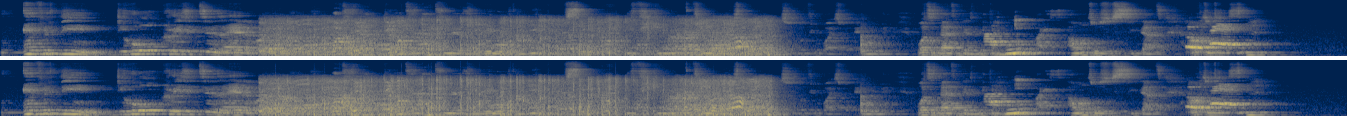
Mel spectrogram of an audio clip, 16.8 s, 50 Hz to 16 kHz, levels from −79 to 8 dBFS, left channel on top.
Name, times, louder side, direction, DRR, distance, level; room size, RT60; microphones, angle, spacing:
voice 1, 0.3-7.4 7.8-12.3 12.7-15.2 15.6-15.7, equal, 10° right, -1 dB, 0.8 m, -27 dB
Livestock farm animals working animals, 3.2-9.6, right 3 dB, 30° right, 0.4 m, -23 dB
voice 2, 12.3-12.8 14.8-15.4 15.7-15.8, left 2 dB, 60° left, -3 dB, 2.1 m, -17 dB
6.6 x 3.7 x 5.2 m, 1.0 s
head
